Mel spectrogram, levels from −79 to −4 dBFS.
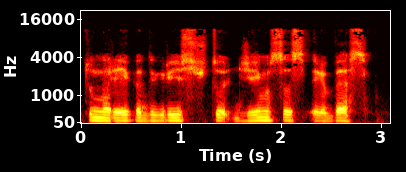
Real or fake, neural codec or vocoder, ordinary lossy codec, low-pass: fake; autoencoder, 48 kHz, 32 numbers a frame, DAC-VAE, trained on Japanese speech; MP3, 48 kbps; 19.8 kHz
